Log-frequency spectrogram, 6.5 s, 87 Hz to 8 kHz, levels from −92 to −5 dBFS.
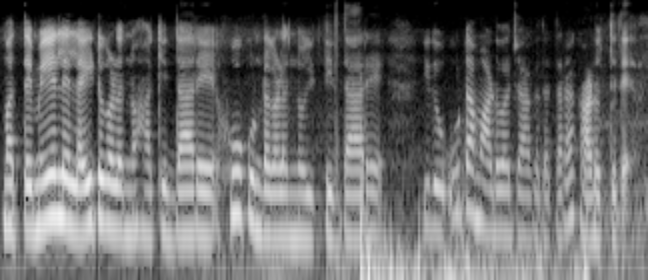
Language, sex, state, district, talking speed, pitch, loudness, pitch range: Kannada, female, Karnataka, Bangalore, 130 wpm, 185 Hz, -21 LUFS, 175-210 Hz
